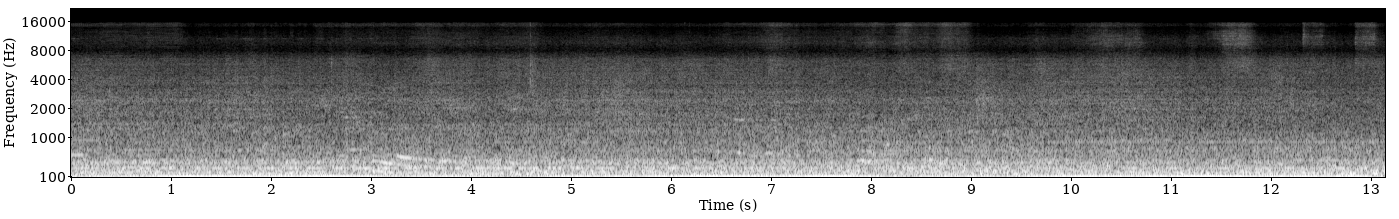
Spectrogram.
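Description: Steady low hum of footwear-factory machinery running without pause, with faint voices in the background.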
